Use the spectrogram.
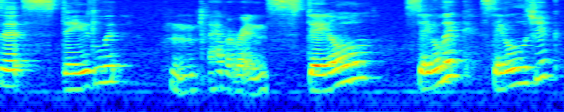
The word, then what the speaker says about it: Stedelijk: Stedelijk? It's, you probably don't pronounce the J, but basically it's like their modern art museum.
